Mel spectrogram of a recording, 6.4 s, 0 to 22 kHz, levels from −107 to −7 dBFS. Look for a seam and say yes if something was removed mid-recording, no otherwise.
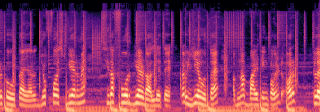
yes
